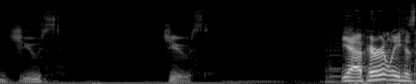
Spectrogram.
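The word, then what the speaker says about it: Juste: by Simon's grandson on justy Belmont but it's pronounced juice juic yeah apparently his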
